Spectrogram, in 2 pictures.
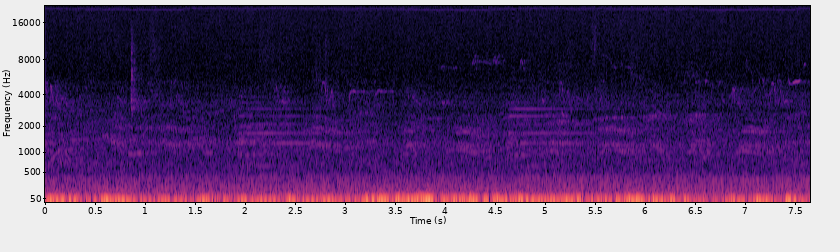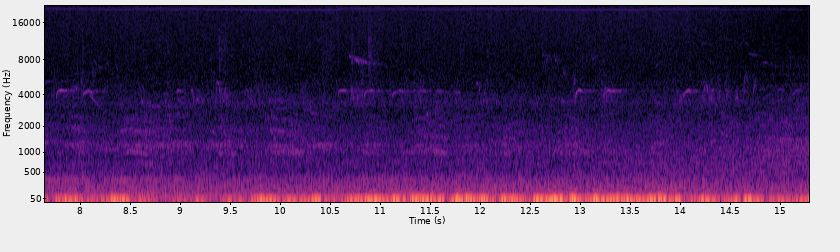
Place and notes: Rue du Stade, Piney, France - Collège des Roises - Rue principale
Rue principale du collège des Roises (Piney)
